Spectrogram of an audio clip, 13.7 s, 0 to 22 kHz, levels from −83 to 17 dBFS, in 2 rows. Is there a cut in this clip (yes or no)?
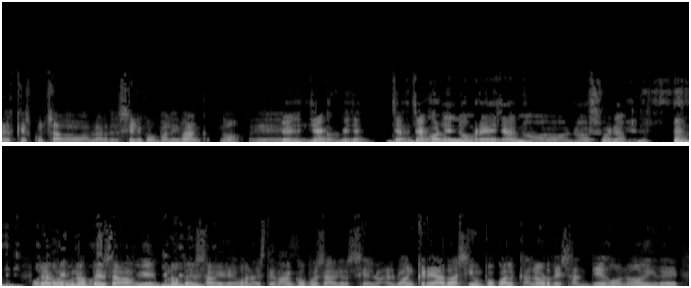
yes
